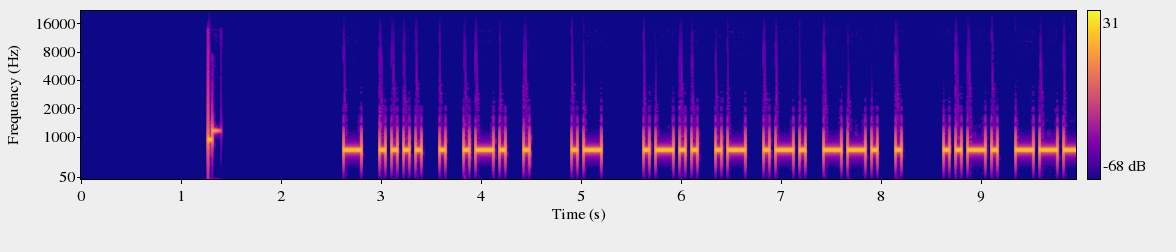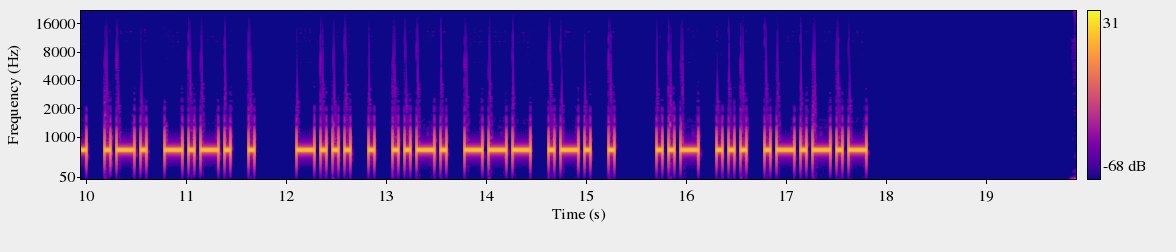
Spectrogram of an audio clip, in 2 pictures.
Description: Morse code, heard as a keyed tone, about 20 wpm, 700 Hz. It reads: THERE A LARGE FORCE BEFORE US.
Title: Sentences from Top 1000 Words - Review Part 3 - 20wpm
